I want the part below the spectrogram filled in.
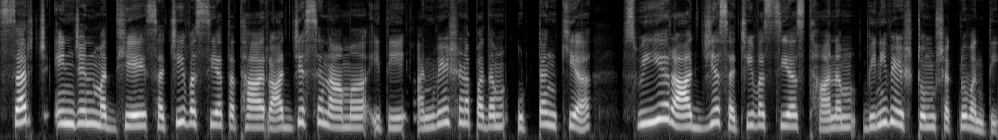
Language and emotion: Sanskrit, neutral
